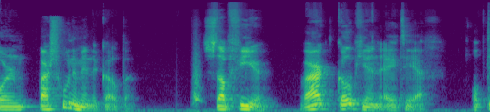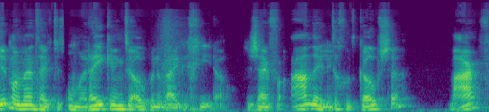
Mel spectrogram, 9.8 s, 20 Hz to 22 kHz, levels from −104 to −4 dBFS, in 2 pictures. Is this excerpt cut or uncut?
cut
